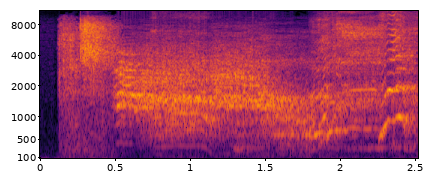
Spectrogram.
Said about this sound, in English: The scream is the best part.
